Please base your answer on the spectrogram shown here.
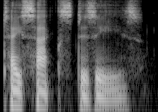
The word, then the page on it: tay-sachs disease: British English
